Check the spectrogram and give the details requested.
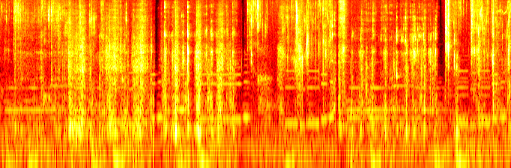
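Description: Close-miked eating: crunchy bites and wet chewing as a fried cheese ball is eaten, then sauce-glazed grilled BBQ chicken is bitten into and chewed. The crunching comes in quick, irregular strokes throughout.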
